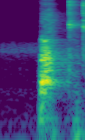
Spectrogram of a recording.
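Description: A dog barks on command, a single sharp close bark followed by a couple of short, softer noisy sounds, with no voices over it.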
